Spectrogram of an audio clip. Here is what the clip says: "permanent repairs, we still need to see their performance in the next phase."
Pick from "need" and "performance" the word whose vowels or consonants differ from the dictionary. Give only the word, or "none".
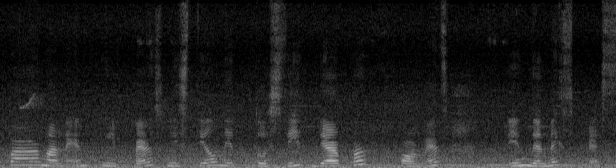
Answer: none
